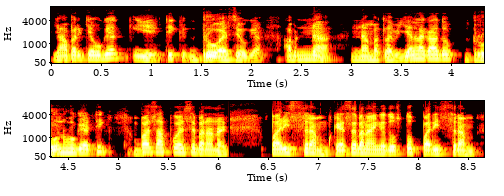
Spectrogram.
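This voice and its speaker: Guy teaching a lesson, spells it out letter by letter, keeps saying ok, bit high voice, muffled recording. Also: normal speed. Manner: repeats "theek" constantly, spells letters aloud step by step; addresses viewers as friends, informal. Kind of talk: casual classroom explanation. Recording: dull lo-fi recording.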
